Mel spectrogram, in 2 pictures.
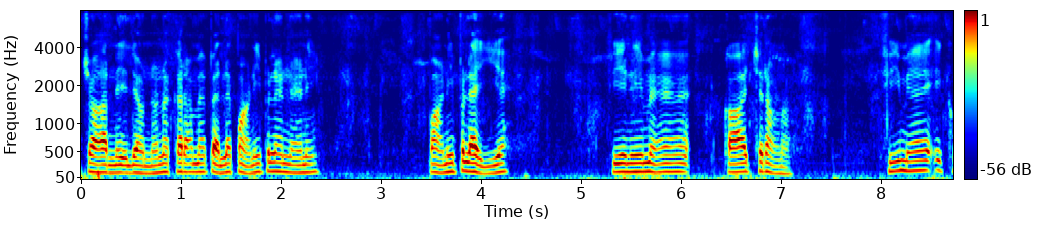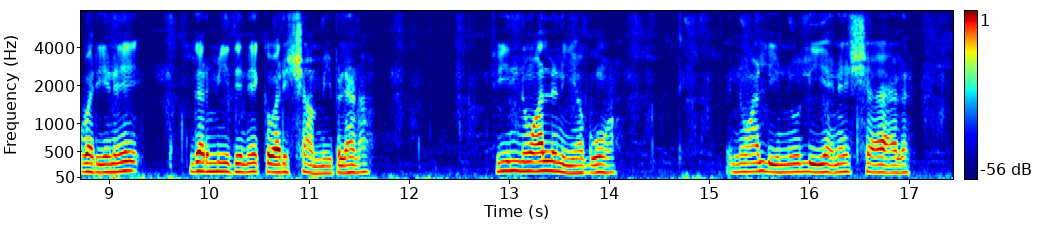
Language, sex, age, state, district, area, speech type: Dogri, male, 18-30, Jammu and Kashmir, Kathua, rural, spontaneous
